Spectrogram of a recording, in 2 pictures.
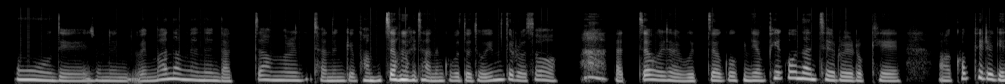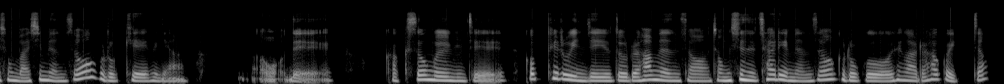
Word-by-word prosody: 어 210 -5 +4
네 165 -2 -2
저는 170 -2 -3
웬만하면은 195 +1 +1
낮잠을 190 +4 -2
자는 170 -1 -1
게 175 -1 -4
밤잠을 195 +4 +7
자는 175 -4 0
것보다 175 0 -3
더 165 0 -3
힘들어서 195 -2 -1 0.5
낮잠을 205 +6 -1
잘 180 -4 0
못 160 +1 -1
자고 185 0 -1
그냥 180 -1 0
피곤한 280 -2 +3
채로 200 -6 +1
이렇게 170 -1 -2 0.3
아 175 -3 -4
커피를 265 - 0
계속 195 -1 +1
마시면서 180 - -1
그렇게 165 - -2
그냥 155 - -5 0.7
어 - - -5
네. - - -5 0.5
각성을 215 +5 +1 0.2
인제 80 - -3 0.2
커피로 245 -1 +1
인제 170 -2 +1
유도를 175 +1 +1
하면서 170 -6 0
정신을 180 +3 +3
차리면서 210 -1 0
그러고 165 -8 -1
생활을 175 -2 -2
하고 230 -4 -2
있죠. 200 - -6
180 Hz, 285 characters per minute, -27 LUFS, 165-215 Hz, 0.7 s, 밤잠을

